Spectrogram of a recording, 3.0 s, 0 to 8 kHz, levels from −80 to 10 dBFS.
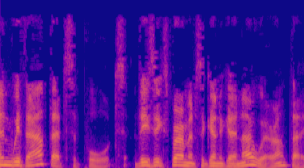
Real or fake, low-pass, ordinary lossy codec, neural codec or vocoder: real; 7.2 kHz; MP3, 32 kbps; none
